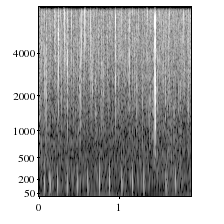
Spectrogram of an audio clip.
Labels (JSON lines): {"label": "biophony, grouper groan", "recorder": "SoundTrap 300"}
